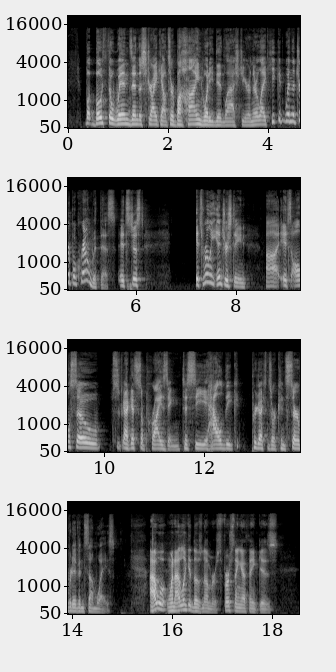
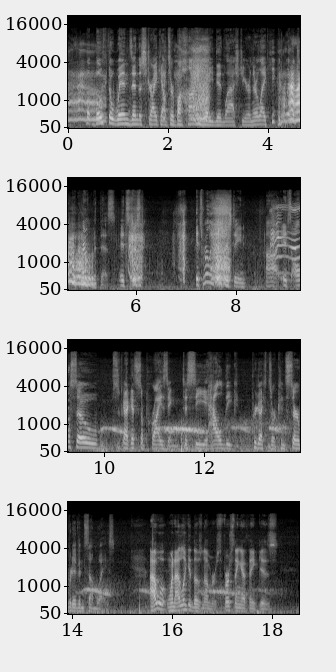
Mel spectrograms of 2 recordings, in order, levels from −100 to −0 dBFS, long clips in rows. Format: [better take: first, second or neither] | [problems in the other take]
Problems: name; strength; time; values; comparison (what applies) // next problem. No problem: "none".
first | animal sounds; very loud; throughout; 3 dB above the speech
